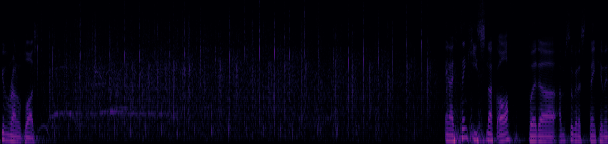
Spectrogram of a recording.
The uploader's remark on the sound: Answer questions in front of a sold-out crowd in Dallas.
